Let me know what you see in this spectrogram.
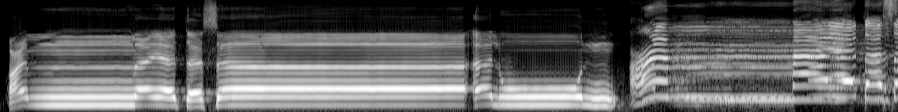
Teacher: good, پیارے بچوں اور مدنی چینل کے ناظرین، عما عین سے اسٹارٹ ہوتا ہے، عین ادا ہوتا ہے حلق کے درمیان والے حصے سے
